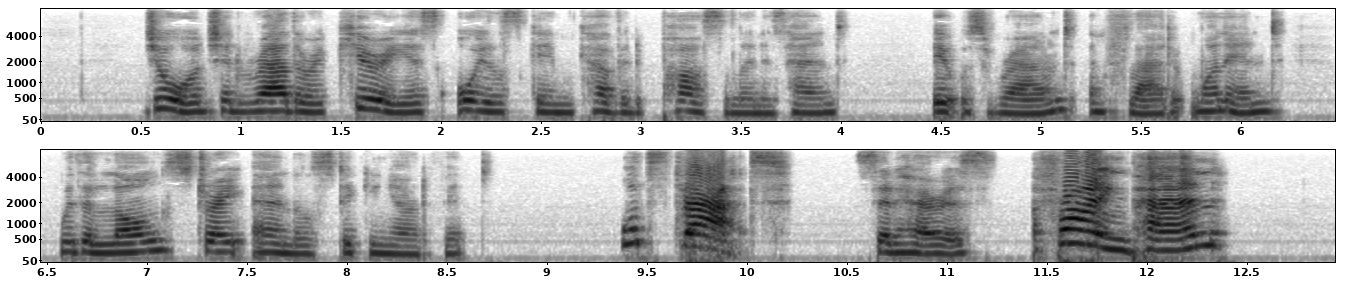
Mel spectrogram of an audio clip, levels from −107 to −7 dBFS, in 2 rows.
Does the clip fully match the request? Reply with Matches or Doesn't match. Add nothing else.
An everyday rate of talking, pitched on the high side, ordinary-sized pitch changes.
Matches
